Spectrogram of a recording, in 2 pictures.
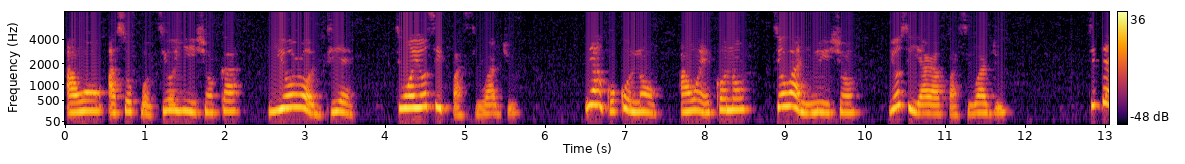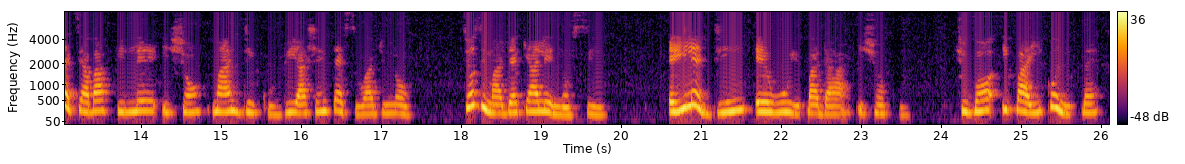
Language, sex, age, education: Yoruba, female, 15-29, tertiary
